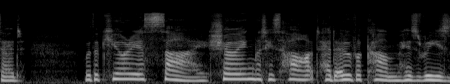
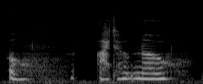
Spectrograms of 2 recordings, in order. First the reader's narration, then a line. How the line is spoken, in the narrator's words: murmured, trying to pull away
